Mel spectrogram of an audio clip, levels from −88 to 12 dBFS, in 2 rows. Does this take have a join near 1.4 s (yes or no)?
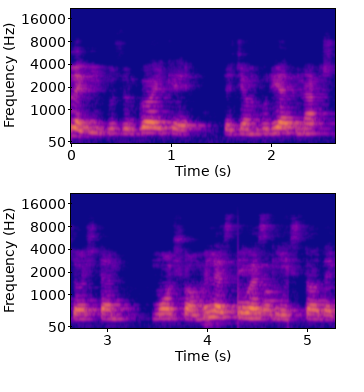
no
